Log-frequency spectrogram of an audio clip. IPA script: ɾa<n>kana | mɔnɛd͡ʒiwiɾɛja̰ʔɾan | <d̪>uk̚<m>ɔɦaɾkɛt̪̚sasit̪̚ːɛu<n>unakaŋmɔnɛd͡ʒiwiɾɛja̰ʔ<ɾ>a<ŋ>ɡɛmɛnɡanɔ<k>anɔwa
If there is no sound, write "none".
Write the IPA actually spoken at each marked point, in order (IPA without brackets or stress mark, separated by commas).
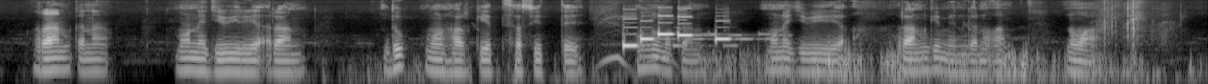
n, d̪, m, n, ɾ, n, ʔ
